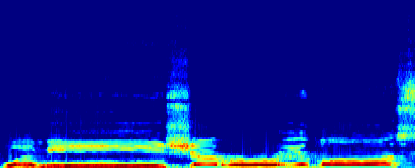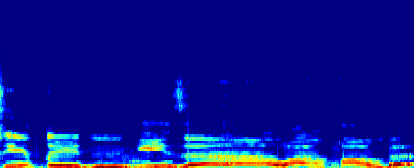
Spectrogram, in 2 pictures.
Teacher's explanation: Huruf ba berhenti tanda wakaf. Jadi kalau kita berhenti pas ketemu huruf ba kasih pantul ya, hukumnya qalqala kubra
